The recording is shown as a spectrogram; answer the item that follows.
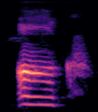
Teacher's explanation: हवा नाक और मुख दोनों से ही निकलती है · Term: अनुनासिक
